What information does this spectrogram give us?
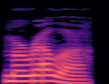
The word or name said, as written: morela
